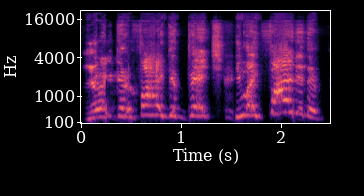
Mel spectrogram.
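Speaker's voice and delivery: high, loud hammed-up jeer; mocking taunt. Guest taunts hosts hunting the real him, high jeering shout. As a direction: gloat that they'll never find him.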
